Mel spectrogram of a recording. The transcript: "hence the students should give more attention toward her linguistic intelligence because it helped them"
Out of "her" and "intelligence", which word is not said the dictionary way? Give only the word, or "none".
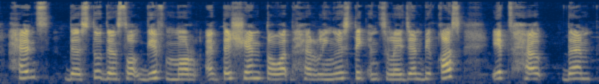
intelligence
